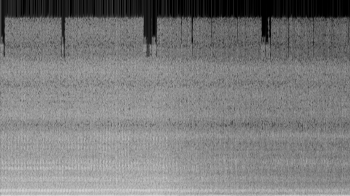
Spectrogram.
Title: Chevy Van Weird Sound (Check Engine Light On)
